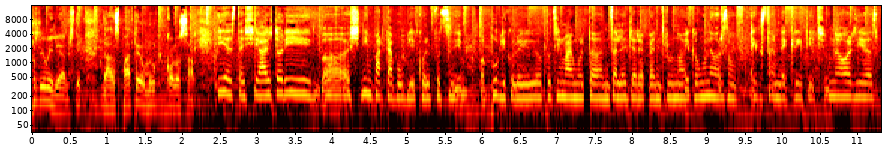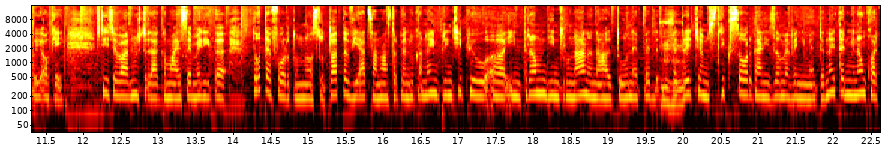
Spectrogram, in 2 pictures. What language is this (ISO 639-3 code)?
ron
